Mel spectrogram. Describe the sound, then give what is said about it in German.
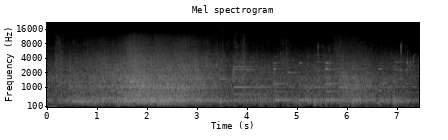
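Waves wash onto the shore as the tide comes in: a steady, broad rushing surge that swells to a peak early on, then eases into a continuous wash with no voices. “George Smith schließt für einen Moment die Augen und sagt: Nichts. Nur die Flut. Nur die Flut, die hereinkommt.”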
